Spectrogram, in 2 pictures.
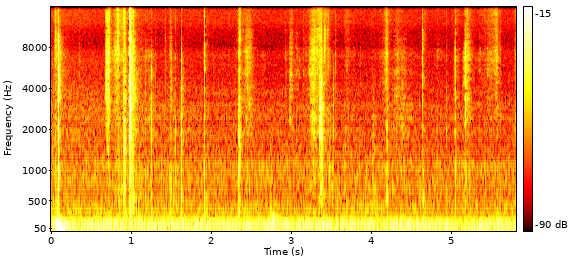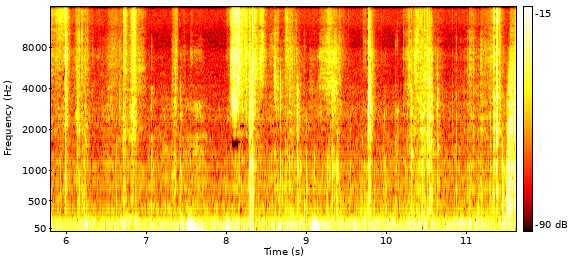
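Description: Baseball trading cards being handled and laid down on a table: light scattered clicks and rustles, with a couple of soft knocks in the second half, over a low steady hum.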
